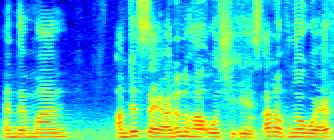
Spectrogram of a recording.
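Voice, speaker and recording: A woman's voice: medium pitch, fairly even intonation, brisk. Woman, panel chat, chimes in, argues her view, faint background noise. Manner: agreeable, chimes in often. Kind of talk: casual chat.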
